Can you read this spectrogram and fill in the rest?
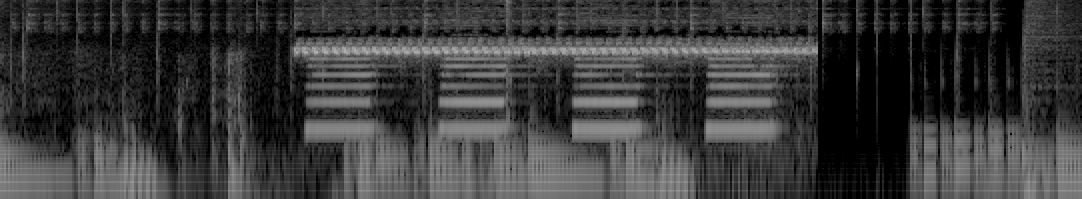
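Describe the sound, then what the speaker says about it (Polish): A camper van alarm set off by a window sensor, sounding a loud, piercing electronic tone in a repeating pulsed pattern for several seconds, with beeps before and after. "czujnik, który odpowiada za uruchomienie alarmu w każdej sytuacji, kiedy ktoś to okno próbuje otworzyć"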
